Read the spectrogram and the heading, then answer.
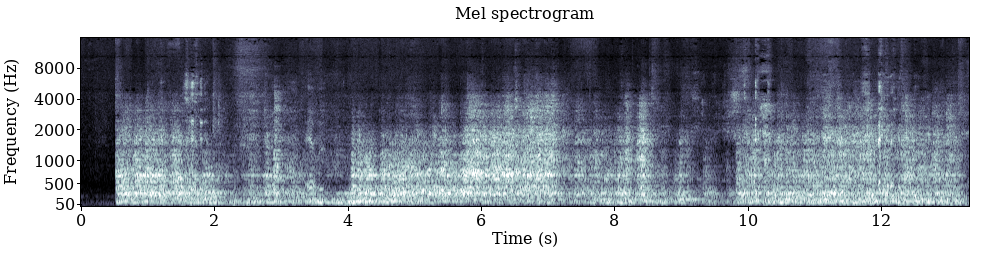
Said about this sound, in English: And so this is me coming up to the beginning part. This is the parking lot across from Hannaford. And just hear the wind right here.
